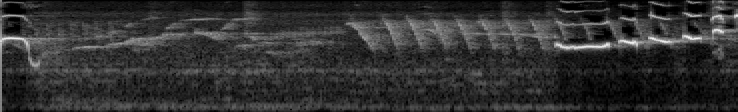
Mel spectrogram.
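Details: Oriental magpie-robin giving a basic song in the tight rolling style, faint scratchy warbling at first, then a final second of loud, rapid, looping whistled notes, with a low hum underneath.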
